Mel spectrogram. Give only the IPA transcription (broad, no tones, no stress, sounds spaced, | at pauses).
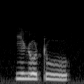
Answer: i ɳ o ʈ u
